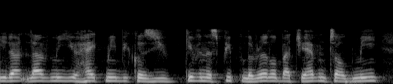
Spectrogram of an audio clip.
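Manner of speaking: mock weepy, sobbing, tearful crying voice. Retelling a woman's complaint to Samson: imitating a sobbing woman. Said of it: "she's sobbing, she's crying".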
